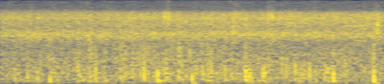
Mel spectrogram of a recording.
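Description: Steady downpour in a village near the forest at Padasenang, a thick, constant wash of raindrops hitting nearby surfaces, loud and unbroken, with no one speaking.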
